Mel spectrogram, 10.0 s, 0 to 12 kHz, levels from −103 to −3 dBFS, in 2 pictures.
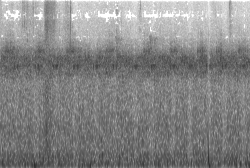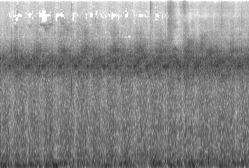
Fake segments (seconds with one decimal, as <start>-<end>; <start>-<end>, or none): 8.3-10.0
